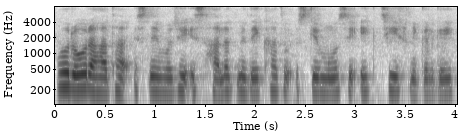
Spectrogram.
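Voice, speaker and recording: A woman's voice: fairly low pitch, steady tone, warm tone. A woman reading an emotional story aloud in scripted narration with a somber, grave manner.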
